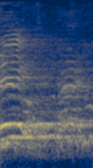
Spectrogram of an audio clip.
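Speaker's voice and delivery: loud high hey; calling out. Acted. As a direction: shout for help across the lake. Subjects told to shout.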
